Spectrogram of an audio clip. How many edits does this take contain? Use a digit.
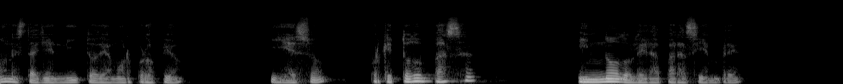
1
